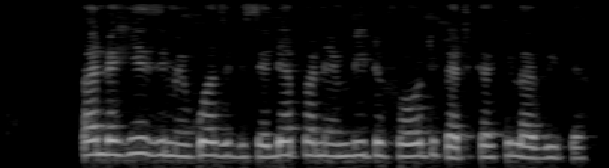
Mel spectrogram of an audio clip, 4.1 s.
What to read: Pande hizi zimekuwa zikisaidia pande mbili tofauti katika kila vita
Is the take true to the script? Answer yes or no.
yes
